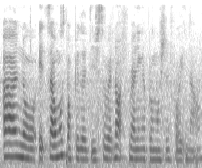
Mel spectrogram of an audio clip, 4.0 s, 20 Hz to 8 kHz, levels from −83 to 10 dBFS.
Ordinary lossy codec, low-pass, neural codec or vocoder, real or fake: AAC, 32 kbps; 7.2 kHz; none; real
